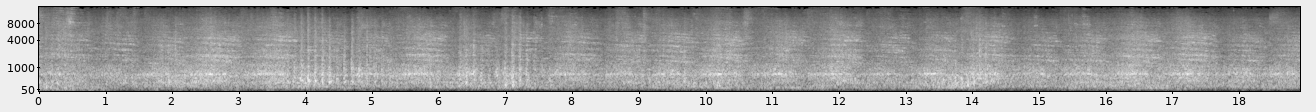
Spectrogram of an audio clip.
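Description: Wheels squeal against the rails.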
